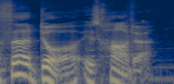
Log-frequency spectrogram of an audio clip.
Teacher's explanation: Brits don't say hard or harder as the R is followed by a D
